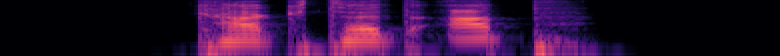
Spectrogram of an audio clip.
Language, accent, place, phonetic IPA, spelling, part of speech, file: German, Germany, Berlin, [ˌkaktət ˈap], kacktet ab, verb, De-kacktet ab.ogg
- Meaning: inflection of abkacken: 1. second-person plural preterite 2. second-person plural subjunctive II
